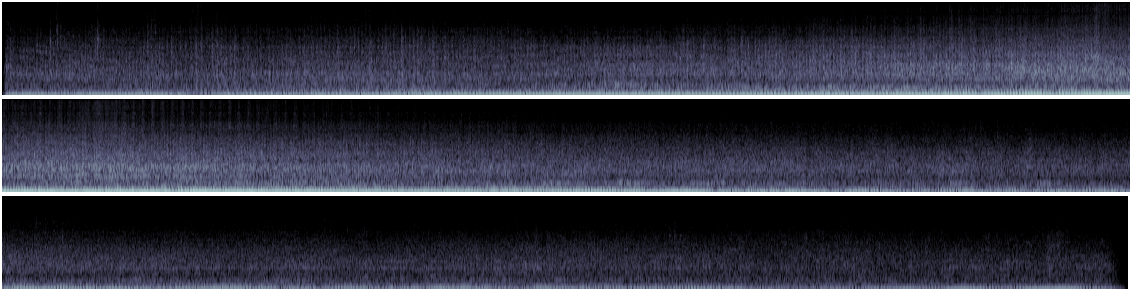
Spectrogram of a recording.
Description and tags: Foley, Village, A Car, Passed By
Car, Public, Motor, Pass, Road, Countryside, Passing, Drive, Ride, Transport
